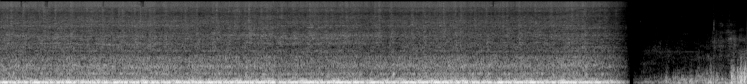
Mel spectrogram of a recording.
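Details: Camaro V8 with a newly fitted Edelbrock carburetor on a base tune: deep, loping burble at a slow, even idle around 700 rpm, no knocks or stumbles; healthy, well-settled idle.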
